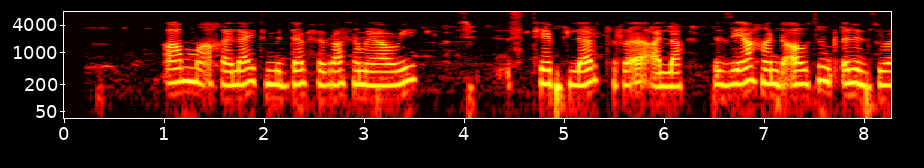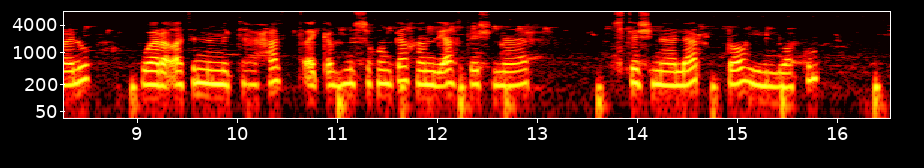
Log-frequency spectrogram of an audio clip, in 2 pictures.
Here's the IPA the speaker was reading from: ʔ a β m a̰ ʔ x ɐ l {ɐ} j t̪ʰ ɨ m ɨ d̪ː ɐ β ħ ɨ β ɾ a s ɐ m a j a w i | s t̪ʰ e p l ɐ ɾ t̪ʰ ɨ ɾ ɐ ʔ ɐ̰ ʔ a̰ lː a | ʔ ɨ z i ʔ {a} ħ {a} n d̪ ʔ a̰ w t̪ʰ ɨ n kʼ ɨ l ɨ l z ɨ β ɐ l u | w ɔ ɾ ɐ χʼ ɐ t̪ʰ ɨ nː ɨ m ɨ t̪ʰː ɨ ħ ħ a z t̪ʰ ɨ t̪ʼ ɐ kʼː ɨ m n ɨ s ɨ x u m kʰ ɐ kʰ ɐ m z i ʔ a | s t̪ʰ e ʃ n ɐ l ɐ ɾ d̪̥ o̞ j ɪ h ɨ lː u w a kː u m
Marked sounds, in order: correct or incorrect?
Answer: incorrect, correct, correct

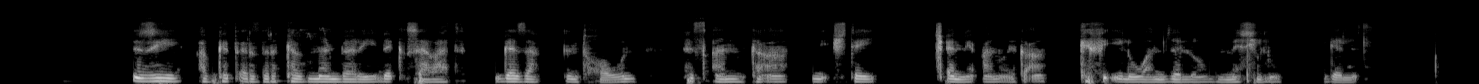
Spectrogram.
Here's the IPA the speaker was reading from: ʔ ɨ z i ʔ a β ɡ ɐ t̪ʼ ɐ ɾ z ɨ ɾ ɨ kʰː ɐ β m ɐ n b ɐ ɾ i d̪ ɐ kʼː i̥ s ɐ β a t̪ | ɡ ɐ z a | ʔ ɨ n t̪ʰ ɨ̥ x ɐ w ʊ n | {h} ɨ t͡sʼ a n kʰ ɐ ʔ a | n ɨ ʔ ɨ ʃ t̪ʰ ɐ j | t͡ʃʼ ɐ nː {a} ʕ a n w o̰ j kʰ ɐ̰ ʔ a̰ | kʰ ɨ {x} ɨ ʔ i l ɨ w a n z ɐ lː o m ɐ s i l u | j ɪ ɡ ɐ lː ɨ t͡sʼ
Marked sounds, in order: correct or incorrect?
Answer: correct, incorrect, incorrect

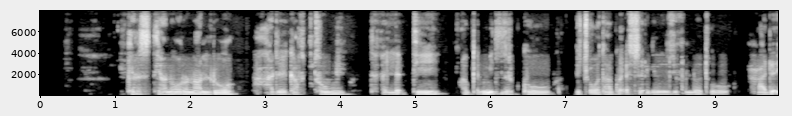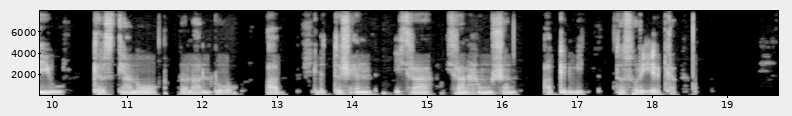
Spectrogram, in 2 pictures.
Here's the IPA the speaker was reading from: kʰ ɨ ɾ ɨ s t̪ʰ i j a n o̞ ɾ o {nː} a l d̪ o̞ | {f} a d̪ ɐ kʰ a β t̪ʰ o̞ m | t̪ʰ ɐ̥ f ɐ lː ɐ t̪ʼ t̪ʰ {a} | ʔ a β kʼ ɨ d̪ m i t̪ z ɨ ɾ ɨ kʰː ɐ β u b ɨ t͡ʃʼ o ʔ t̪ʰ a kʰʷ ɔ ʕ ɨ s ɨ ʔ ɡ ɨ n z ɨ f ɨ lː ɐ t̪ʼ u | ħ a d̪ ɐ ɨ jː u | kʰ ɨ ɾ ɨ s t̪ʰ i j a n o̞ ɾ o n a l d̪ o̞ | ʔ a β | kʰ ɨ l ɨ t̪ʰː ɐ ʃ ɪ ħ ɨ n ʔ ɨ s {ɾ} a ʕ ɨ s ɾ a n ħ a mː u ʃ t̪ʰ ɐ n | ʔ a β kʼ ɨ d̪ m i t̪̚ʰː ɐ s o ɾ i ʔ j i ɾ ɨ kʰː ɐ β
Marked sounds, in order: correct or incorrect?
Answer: incorrect, incorrect, incorrect, correct

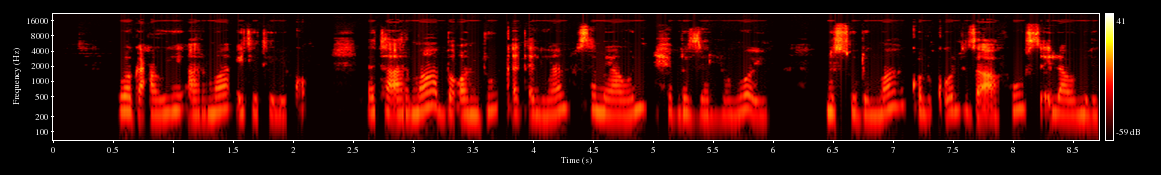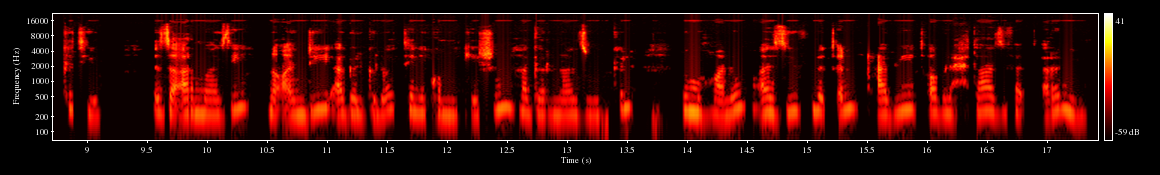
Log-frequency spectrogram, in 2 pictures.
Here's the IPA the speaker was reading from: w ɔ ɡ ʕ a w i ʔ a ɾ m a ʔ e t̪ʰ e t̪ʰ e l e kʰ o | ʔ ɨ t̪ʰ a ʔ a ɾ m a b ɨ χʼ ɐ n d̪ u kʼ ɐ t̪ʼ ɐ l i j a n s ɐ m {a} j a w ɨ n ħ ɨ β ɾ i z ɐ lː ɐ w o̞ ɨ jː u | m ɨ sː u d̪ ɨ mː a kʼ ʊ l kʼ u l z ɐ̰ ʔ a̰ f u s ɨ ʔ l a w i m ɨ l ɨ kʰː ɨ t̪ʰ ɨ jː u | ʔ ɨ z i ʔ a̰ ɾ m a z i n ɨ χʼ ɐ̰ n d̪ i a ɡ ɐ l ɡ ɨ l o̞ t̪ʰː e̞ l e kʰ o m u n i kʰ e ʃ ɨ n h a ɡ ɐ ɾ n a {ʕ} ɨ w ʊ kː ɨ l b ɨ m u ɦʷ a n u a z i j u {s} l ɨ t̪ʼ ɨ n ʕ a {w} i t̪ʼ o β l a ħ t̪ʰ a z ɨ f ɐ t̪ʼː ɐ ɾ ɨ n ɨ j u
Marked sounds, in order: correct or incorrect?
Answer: incorrect, incorrect, incorrect, incorrect

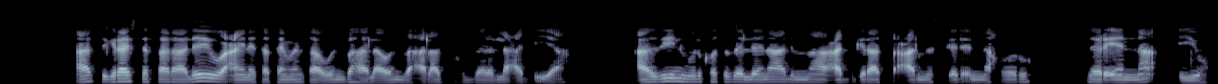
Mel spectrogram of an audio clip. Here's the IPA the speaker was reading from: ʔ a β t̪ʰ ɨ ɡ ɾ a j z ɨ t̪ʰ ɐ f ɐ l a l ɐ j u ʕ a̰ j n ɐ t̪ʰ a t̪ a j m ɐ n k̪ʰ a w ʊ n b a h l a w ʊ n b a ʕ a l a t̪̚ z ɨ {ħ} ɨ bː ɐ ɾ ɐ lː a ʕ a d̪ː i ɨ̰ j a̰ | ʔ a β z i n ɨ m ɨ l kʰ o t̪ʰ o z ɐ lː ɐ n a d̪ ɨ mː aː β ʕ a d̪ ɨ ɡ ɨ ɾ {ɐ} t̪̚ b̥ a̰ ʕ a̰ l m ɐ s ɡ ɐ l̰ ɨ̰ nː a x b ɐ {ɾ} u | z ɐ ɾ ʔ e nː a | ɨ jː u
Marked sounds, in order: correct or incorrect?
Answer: incorrect, incorrect, correct

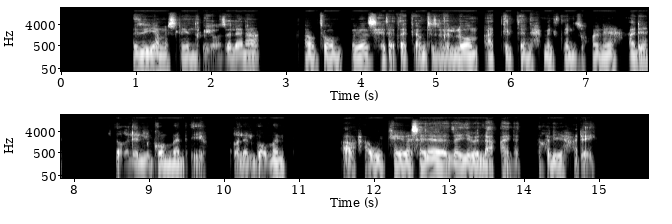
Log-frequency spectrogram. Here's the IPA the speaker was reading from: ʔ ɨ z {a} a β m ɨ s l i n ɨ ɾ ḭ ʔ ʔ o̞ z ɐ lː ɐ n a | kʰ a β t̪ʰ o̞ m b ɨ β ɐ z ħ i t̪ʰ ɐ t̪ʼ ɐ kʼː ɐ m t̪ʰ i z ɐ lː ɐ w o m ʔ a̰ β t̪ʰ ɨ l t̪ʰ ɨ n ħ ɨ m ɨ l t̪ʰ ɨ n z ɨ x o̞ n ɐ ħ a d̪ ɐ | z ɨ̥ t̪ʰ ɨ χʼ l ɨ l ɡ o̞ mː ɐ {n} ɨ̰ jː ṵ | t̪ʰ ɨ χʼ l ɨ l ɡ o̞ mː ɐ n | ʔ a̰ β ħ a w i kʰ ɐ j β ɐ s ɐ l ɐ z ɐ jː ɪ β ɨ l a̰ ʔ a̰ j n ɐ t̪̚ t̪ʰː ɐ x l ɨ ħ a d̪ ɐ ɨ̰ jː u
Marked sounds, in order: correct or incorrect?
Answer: incorrect, correct

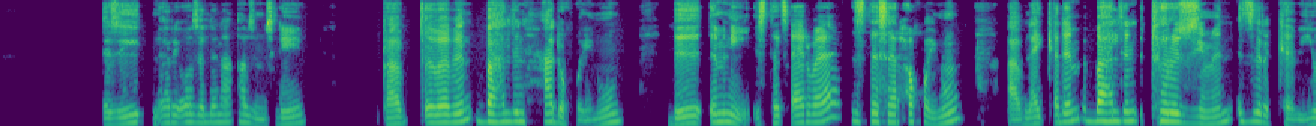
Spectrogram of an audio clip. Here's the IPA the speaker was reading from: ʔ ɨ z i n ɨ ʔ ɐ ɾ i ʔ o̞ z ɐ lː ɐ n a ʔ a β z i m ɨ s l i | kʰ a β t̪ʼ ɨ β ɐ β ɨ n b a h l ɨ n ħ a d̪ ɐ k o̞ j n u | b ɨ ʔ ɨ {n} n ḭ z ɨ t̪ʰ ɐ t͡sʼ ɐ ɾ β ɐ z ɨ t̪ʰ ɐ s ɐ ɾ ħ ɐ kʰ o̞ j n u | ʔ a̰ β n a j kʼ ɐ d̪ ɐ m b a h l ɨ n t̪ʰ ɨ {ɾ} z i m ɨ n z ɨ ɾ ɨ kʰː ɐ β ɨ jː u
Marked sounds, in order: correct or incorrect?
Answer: incorrect, correct

